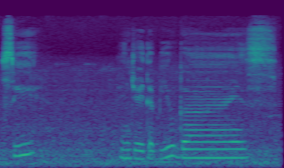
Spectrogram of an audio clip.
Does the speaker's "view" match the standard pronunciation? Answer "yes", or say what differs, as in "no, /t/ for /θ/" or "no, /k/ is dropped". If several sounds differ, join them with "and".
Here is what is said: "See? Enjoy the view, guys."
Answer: no, /b/ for /v/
